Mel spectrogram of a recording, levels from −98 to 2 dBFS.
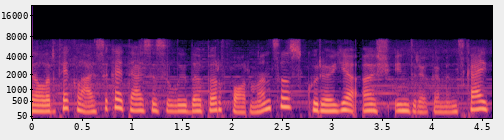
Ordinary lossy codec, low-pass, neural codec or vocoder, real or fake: AAC, 48 kbps; 7.2 kHz; none; real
